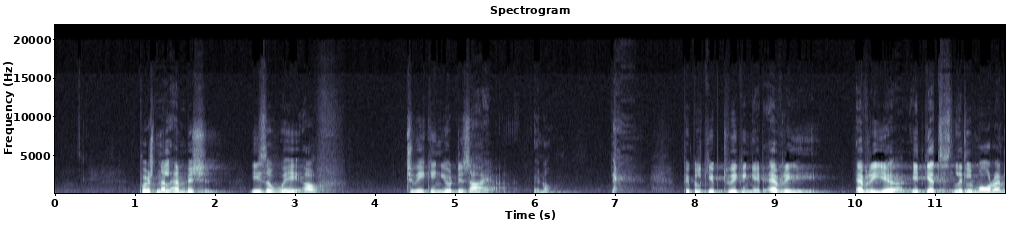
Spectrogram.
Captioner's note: laughs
